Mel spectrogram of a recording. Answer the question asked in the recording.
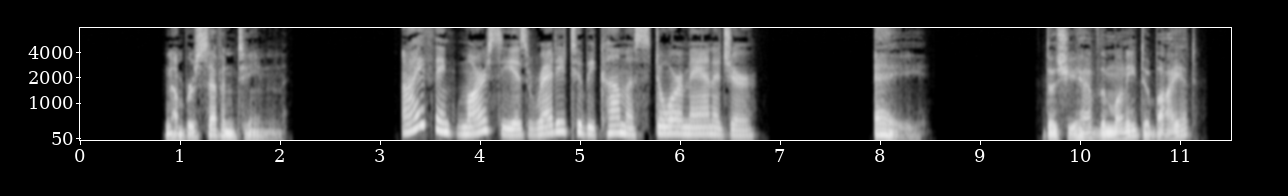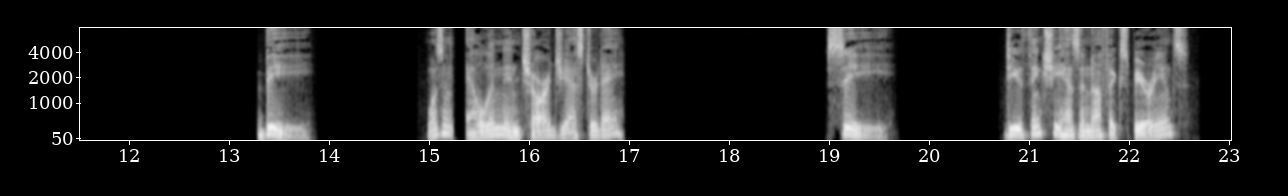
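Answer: C: Do you think she has enough experience?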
